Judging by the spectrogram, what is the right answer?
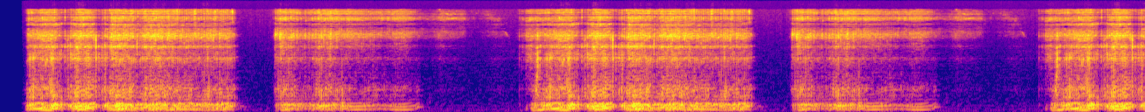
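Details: Person snoring while asleep and dreaming: deep rumbling snores in long repeated cycles, each followed by a quieter outward breath and brief pause.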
